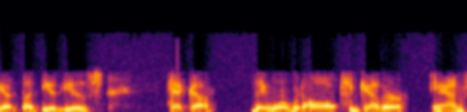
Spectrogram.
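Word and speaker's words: heka: had a word called hecka and that the pronunciation of that is is not how they used to say it but it is hecka they were all together and for them it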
